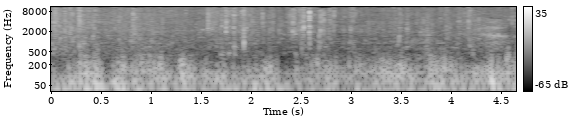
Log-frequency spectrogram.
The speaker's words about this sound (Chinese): 你应该可以听到，就是在码头边上风很大，然后湖水拍打着岸边堤岸的这个声音，你应该可以听得到，应该可以录得进去吧。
